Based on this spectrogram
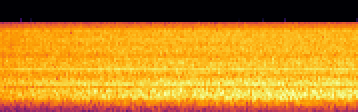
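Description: Steady, even whir with a faint fixed tone and no knocks or surging; the motor is running smoothly at its set speed.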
